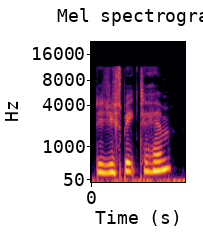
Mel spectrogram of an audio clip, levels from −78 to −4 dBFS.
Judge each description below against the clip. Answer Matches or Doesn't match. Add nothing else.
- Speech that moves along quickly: Matches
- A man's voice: Doesn't match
